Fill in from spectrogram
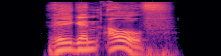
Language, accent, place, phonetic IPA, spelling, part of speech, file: German, Germany, Berlin, [ˌʁeːɡn̩ ˈaʊ̯f], regen auf, verb, De-regen auf.ogg
- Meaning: inflection of aufregen: 1. first/third-person plural present 2. first/third-person plural subjunctive I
